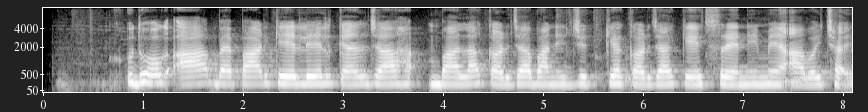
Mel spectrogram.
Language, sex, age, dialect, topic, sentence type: Magahi, female, 25-30, Western, banking, statement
